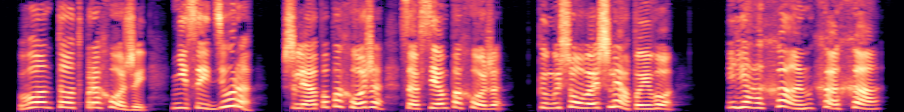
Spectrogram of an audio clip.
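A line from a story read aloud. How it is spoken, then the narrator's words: Wild laughing shout through tears. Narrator (Russian): слезы градом посыпались из ее глаз, но она сейчас же дико захохотала, выкрикивая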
